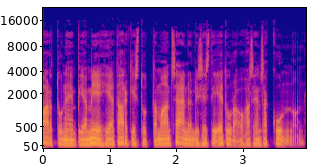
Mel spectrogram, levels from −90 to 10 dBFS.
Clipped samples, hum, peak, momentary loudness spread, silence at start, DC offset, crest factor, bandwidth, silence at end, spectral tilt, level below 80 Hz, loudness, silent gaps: under 0.1%; none; 0 dBFS; 5 LU; 0 s; under 0.1%; 16 dB; 13.5 kHz; 0.05 s; -6 dB/octave; -30 dBFS; -18 LUFS; none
